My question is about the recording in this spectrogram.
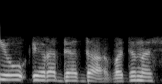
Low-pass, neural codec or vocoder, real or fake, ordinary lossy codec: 5.4 kHz; none; real; MP3, 24 kbps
